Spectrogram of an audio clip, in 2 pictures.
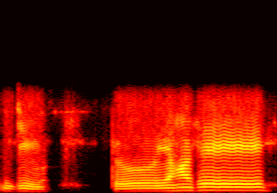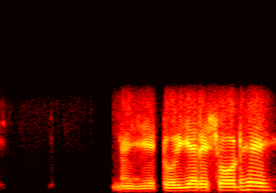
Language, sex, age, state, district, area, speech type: Hindi, male, 30-45, Madhya Pradesh, Seoni, urban, conversation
